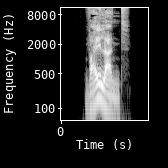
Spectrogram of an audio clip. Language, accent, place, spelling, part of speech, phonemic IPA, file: German, Germany, Berlin, weiland, adverb, /ˈvaɪ̯lant/, De-weiland.ogg
- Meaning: once, in old times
